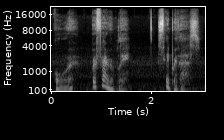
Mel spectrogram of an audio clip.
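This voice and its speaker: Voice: medium pitch, big pitch swings, slow, breathy edge, full character voice. A performer playing a playful, affectionate raven familiar in an intimate comfort audio roleplay, with teasing, mock-offended delivery. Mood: cheeky teasing. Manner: teasing, mock-offended, breaking into soft murmurs.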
